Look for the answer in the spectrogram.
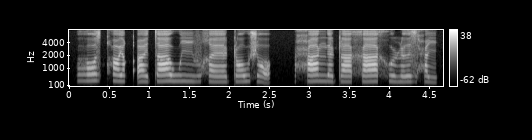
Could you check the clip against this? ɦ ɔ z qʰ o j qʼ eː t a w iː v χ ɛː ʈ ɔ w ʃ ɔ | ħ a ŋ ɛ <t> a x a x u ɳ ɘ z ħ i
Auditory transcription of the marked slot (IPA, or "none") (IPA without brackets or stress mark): ʈ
